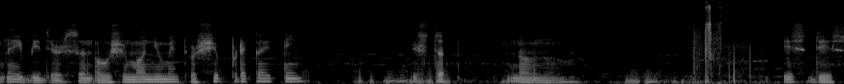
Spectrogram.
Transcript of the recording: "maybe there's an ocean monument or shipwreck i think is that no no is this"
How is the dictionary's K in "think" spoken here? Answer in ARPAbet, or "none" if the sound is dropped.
none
